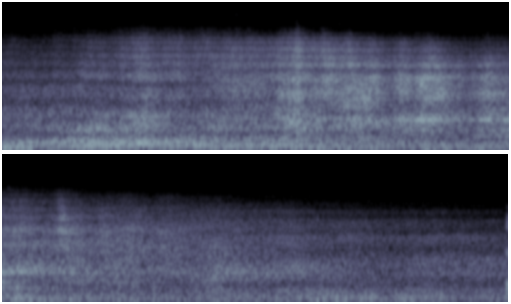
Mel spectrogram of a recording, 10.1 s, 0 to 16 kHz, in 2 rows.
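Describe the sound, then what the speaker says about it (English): An Austrian Airlines Airbus A320neo departing Heathrow roars past, its jet engine rumble swelling and then slowly fading into the distance, alone without talk. "Lovely departure there from the Austrian A320neo."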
